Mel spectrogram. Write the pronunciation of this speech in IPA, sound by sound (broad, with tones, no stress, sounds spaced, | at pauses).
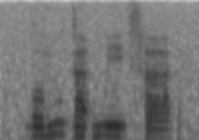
ɡ ɔ˨˩ n̪ u˥˧ ɡ a˨ ʔ m w e˧ t͡sʰ a˨ ʔ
